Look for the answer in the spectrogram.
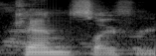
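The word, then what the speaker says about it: Ken Cifer: Pronounce his name C-I-F-E-R. Ken Cypher, yeah.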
